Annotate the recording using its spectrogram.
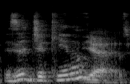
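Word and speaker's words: Giacchino: really because claire was singing you've been saying gia kino as long as you have and i had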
